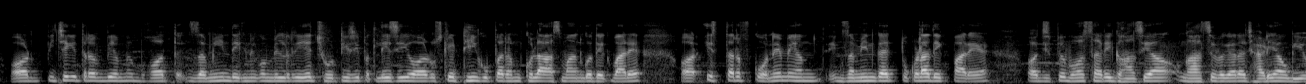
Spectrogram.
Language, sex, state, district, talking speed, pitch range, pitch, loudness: Hindi, male, Uttar Pradesh, Budaun, 245 wpm, 155-165 Hz, 160 Hz, -24 LUFS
